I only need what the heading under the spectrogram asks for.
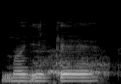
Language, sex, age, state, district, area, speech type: Goan Konkani, female, 45-60, Goa, Murmgao, urban, spontaneous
